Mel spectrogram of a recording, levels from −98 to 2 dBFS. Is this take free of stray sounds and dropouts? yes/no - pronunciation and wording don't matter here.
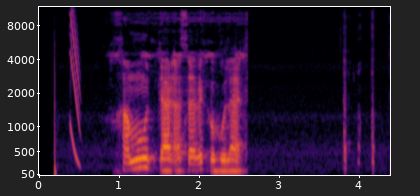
no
